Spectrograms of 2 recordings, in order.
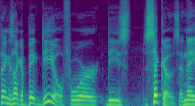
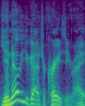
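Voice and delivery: put-on calm delivery. Quoting Tucker Carlson: calm Tucker Carlson impression. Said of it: "he says it so calmly".

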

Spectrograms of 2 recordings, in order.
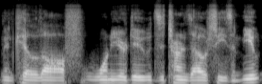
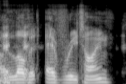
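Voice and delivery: normal talking voice

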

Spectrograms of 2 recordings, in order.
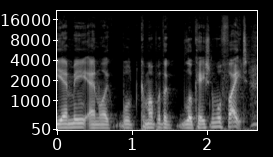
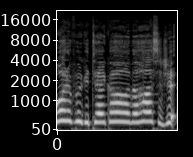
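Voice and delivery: very high, movie-star style voice; 3 dB louder than usual. Correcting the other speaker's Keanu impression, doing a higher-pitched Keanu Reeves impression. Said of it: "It needs to be a little higher".

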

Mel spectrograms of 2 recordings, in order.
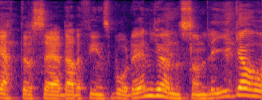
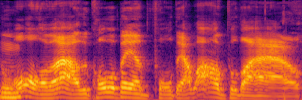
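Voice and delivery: put-on stuck-up, numb-mouthed drawl, snooty, slow and raised; 6 dB louder than usual. Speaker acts out how a man says a line, imitating a snooty delivery. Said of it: "han säger det lite så här snofsigt".

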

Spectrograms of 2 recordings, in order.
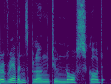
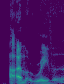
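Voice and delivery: sinister, deep, croaky, evil raven voice; 6 semitones lower than usual. Imagining how a talking raven would sound, in an evil deep raven voice. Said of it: "evil kind of deep voice".

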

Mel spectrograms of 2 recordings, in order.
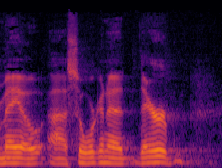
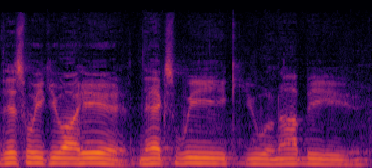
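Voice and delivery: big, movie-style giant's voice; 4 dB quieter than usual. Repeating an announcement as if heard in another voice: Andre the Giant voice. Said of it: "I could hear that in Andre the Giant's voice".

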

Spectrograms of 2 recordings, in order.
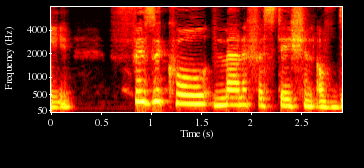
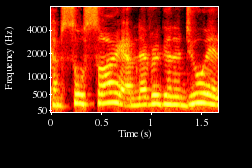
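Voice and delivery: light, cheerful, careless, breezy, carefree tone; 3 semitones higher than usual. Imitating classmates who get to class late: imitating a smiley carefree apology. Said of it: "smiley and just feeling good".

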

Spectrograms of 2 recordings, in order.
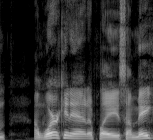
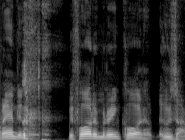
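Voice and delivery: shoddy put-on English accent drifting into Irish; 2 semitones lower than usual. Quoting his grandpa calling Brandon a loser, in a bad English accent. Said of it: "This is my shitty English accent".

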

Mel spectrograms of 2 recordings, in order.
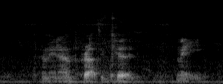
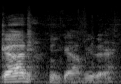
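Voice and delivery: ordinary talk

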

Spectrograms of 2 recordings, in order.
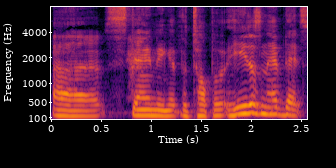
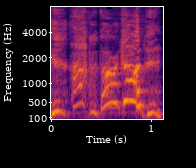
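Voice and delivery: very high, overjoyed, disbelieving laughing exclamation. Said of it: "He's like".

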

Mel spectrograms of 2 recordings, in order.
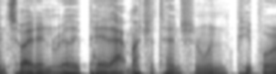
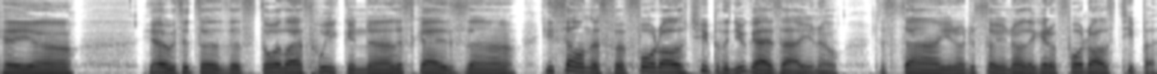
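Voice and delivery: put-on boring voice, higher and slower; 6 semitones higher, 4 dB louder than usual. Speaker recalls a tedious man who used to talk to him, imitating a boring guy's voice. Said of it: "And he talked like this".

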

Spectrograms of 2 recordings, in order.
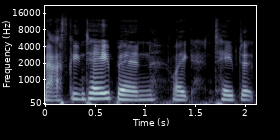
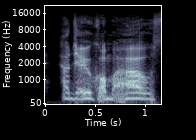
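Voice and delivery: mock-grumpy man voice; 3 semitones higher, 8 dB louder than usual. Describing calling her house, imitating the grumpy man who answers the phone. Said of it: "He answers the phone so grumpy".

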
